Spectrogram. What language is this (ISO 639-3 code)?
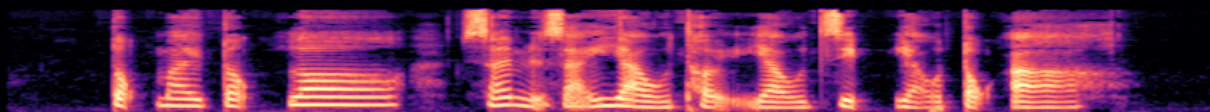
yue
